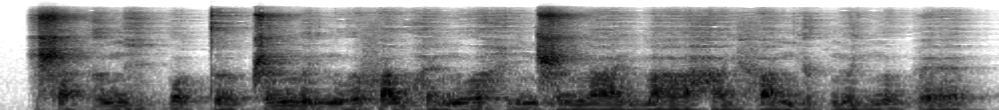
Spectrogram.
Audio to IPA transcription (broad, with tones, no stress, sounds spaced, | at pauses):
ʂ a˨˩ k̚ ɣ ə˧˥ ŋ ɣ i˦˥ k̚ w o˦˥ t̚ t̪ əː˨˩ p̚ ʂ ə˧˥ ŋ n ə˧ j n u˨˩˦ ə̯ f a˧˥ w h ɛ˨˩˨ n u˧˥ ə̯ h i˨˩˦ n ʂ ə˨˩ ŋ l aː˨˩ j m aː˨˩˨ h a˨˩˨ j f a˨˩˦ ŋ j ə˨˩ k̚ n ə˨˩˨ j ŋ ə˧ w ɓ ɛ˨˩˦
